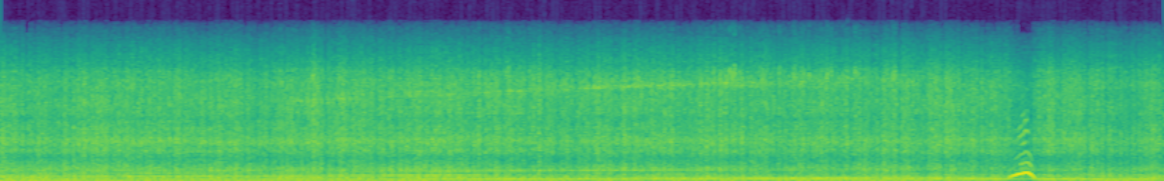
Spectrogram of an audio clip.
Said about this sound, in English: I wonder why the revs sound high, because I don't have a gear indicator.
